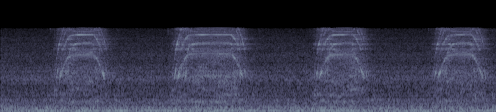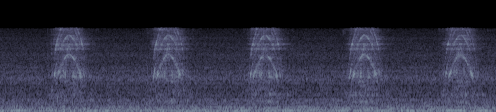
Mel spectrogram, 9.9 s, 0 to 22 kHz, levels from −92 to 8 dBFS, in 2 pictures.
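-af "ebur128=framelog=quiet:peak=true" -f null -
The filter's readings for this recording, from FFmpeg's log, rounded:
Integrated loudness:
  I:         -36.3 LUFS
  Threshold: -46.3 LUFS
Loudness range:
  LRA:         1.7 LU
  Threshold: -56.4 LUFS
  LRA low:   -37.0 LUFS
  LRA high:  -35.3 LUFS
True peak:
  Peak:      -20.4 dBFS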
